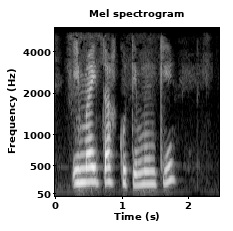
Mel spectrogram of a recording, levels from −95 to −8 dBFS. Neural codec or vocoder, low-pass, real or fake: none; 5.4 kHz; real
